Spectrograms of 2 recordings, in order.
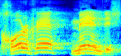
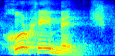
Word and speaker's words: Jorge Mendes: His agent is Jorge Mendes. Tash, did I say it right? Yes. Tash said it right? Jorge Mendes.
